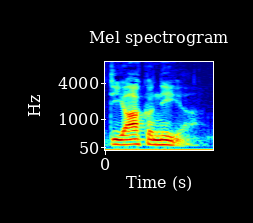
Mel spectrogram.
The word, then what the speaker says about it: diakonia: It has a familiar ring to your ears, even if you don't know Greek, because it sounds like the word deacon. It's diakonia.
